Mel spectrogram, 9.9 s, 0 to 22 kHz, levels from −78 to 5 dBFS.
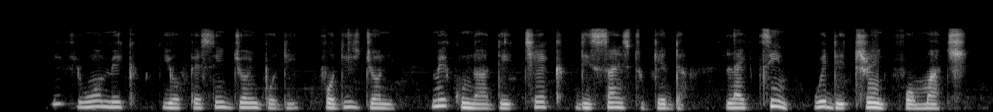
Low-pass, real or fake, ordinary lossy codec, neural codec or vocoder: none; real; none; none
